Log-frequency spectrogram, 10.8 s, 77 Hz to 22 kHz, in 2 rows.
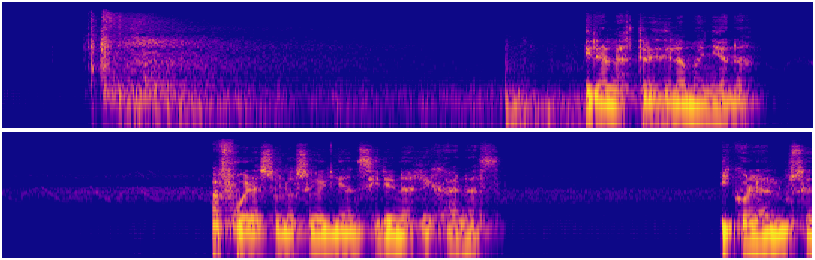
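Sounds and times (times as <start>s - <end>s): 
gunshot sound effect: 0.6s - 4.7s
speech: 3.9s - 5.1s, 7.0s - 8.8s, 10.2s - 10.8s.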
